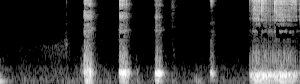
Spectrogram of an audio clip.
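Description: Short popping sounds come from a young man's mouth.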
